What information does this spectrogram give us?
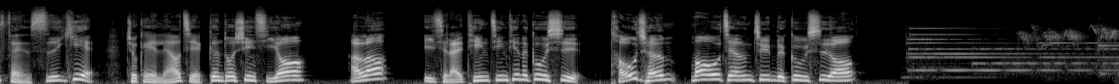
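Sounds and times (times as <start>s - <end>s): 
speech: 0.0s - 9.2s
sparrows chirping outside window: 10.0s - 11.1s.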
